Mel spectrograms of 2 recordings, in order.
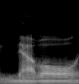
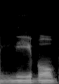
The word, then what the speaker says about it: Nebel: yeah, not that many letters, not that hard, but people always say Neville and it's really Neble.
